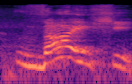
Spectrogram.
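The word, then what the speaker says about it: ויהי: Vaihi. Va, and Yehi. But it's pronounced Vaihi. Everyone say Vaihi.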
